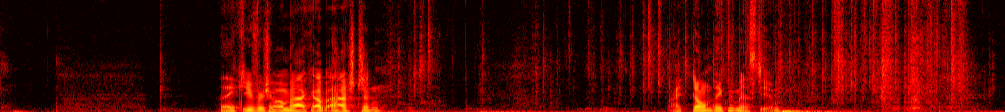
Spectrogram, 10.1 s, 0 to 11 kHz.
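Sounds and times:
trading cards rustling: 3.9s - 10.0s
foil pack being handled: 4.0s - 10.0s.

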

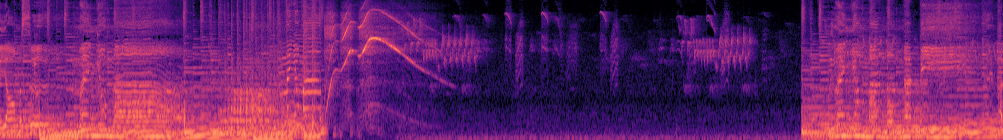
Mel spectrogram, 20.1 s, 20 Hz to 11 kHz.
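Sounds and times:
music: 0.0s - 6.6s, 16.0s - 20.0s
whistle-like tone sliding down: 6.4s - 9.0s
small birds chirping and trilling: 6.6s - 16.0s.

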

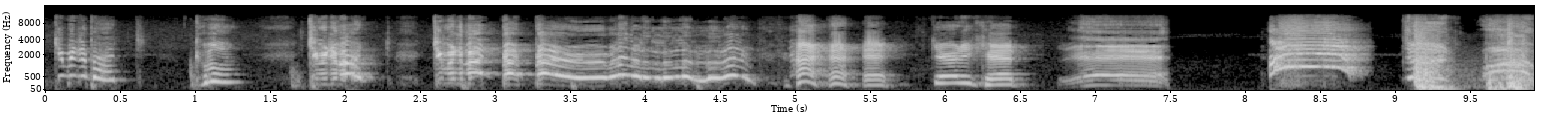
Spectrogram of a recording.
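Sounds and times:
high-pitched cartoon scream: 8.1s - 9.9s.

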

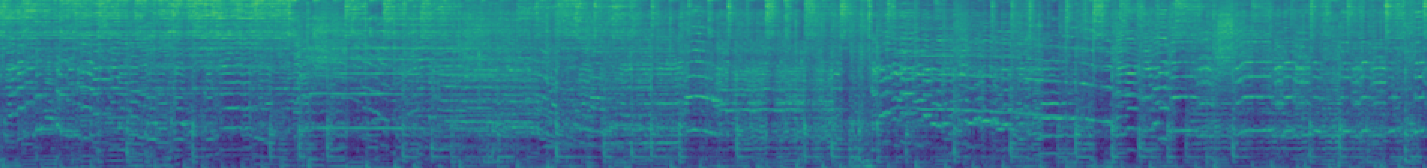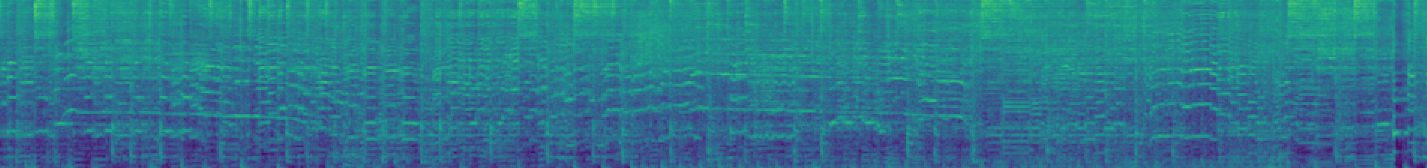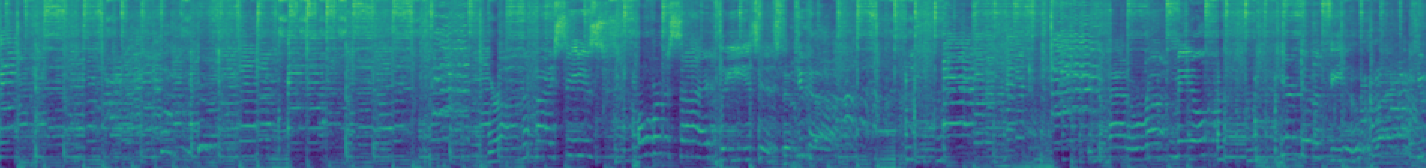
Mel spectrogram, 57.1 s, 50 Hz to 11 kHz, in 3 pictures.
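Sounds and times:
saxophones playing melody: 0.0s - 45.4s, 48.9s - 53.3s
drum kit: 0.0s - 57.0s.

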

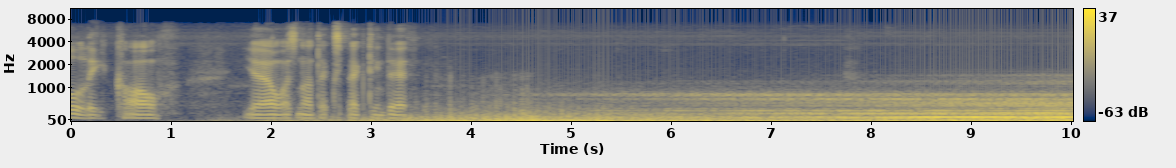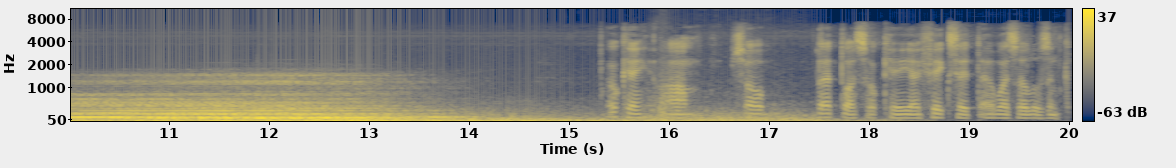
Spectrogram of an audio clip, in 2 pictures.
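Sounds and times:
cinematic rumble with deep drone: 1.4s - 18.5s.

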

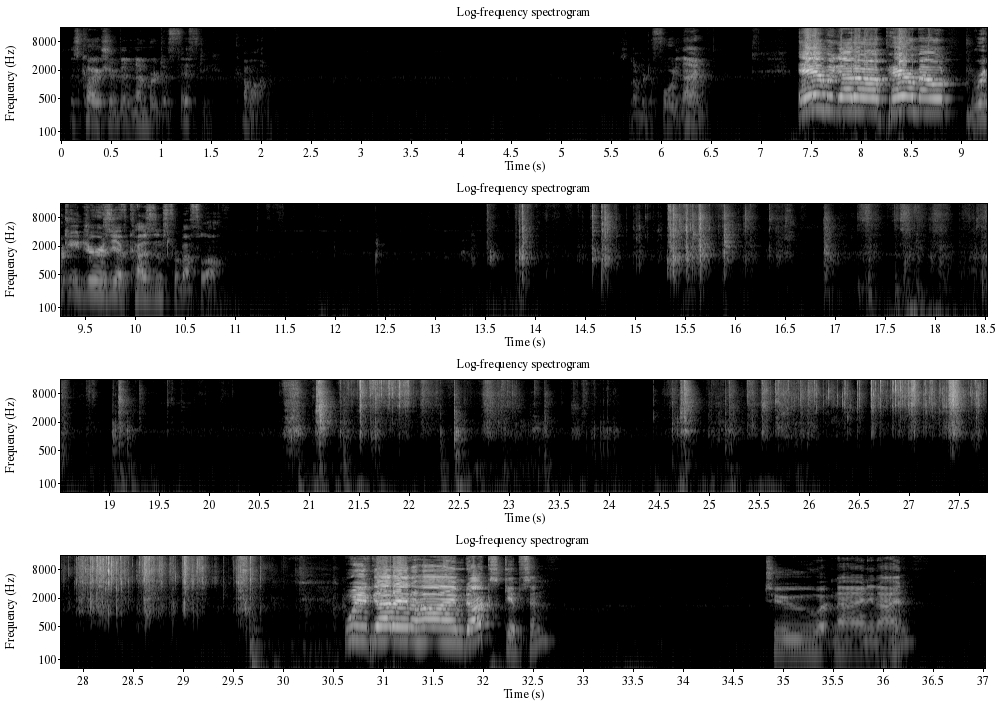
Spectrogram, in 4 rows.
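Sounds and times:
wrapper crinkling: 14.4s - 16.4s, 21.4s - 22.1s, 25.1s - 29.9s
card packs tearing open: 14.5s - 16.4s, 21.2s - 22.2s, 25.0s - 29.8s
cards shuffled: 21.1s - 22.9s, 23.7s - 29.9s.

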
